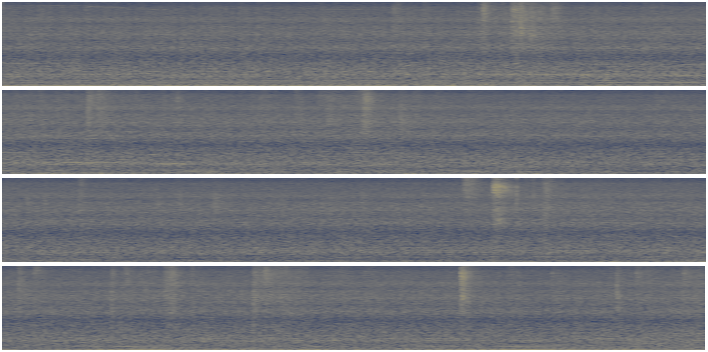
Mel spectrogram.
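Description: A diesel double-decker bus engine drones from on board, easing off for lights and pulling away again.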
